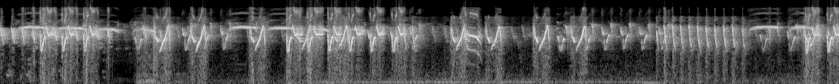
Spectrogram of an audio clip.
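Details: Cible bird recording used as a lure for bird trapping: dense, high chirps and sharp up-and-down notes in fast bursts, with brief pauses and a faint low hum in the middle.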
